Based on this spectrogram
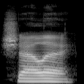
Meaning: An alpine style of wooden building with a sloping roof and overhanging eaves
- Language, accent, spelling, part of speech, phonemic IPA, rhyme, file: English, US, chalet, noun, /ˈʃæleɪ/, -eɪ, En-us-chalet.ogg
